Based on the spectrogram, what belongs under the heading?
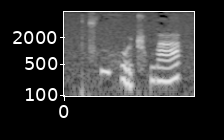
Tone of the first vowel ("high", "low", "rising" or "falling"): falling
